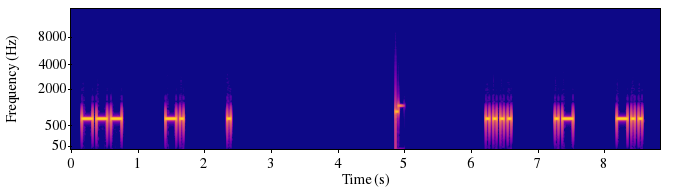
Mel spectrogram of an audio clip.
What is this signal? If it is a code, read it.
Morse code, heard as a keyed tone, about 22 wpm, spaced as for 10 wpm, 690 Hz. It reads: ONE HAD
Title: 4x Character Spacing - Top 100 Words - 22wpm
